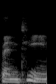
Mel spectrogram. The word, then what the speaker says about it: Benteen: All right, but not spelt like Ben 10 at all and pronounced Benteen.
